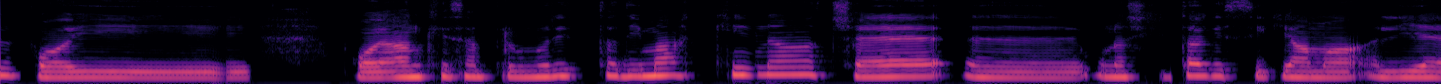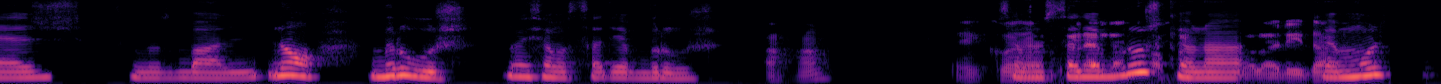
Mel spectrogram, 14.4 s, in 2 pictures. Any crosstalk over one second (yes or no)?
yes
